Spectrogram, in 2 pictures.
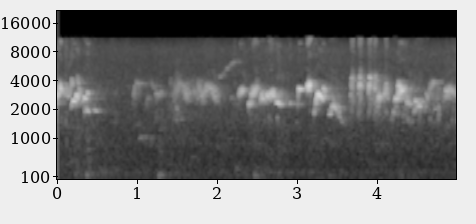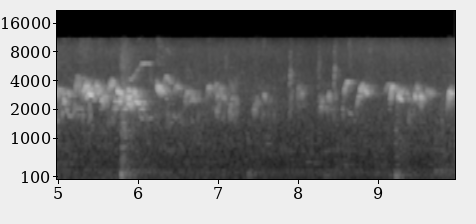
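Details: Caged red-whiskered bulbul used as a decoy sings a long run of varied, sweet chattering notes, loudest near the middle, with occasional soft knocks in the background.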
